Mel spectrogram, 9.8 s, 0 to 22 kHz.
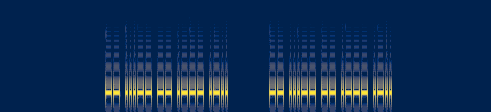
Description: Morse code, heard as a keyed tone, about 30 wpm, 700 Hz. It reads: M3MJL M3MJL
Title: DXCC-100 Call Signs - 5 Characters - Repeated 2x - 30wpm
